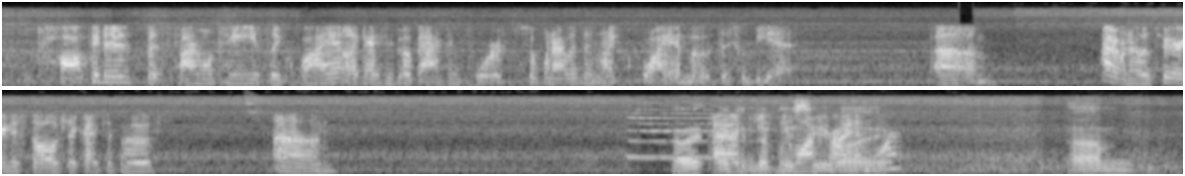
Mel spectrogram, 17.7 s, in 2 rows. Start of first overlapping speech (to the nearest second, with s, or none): 14 s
